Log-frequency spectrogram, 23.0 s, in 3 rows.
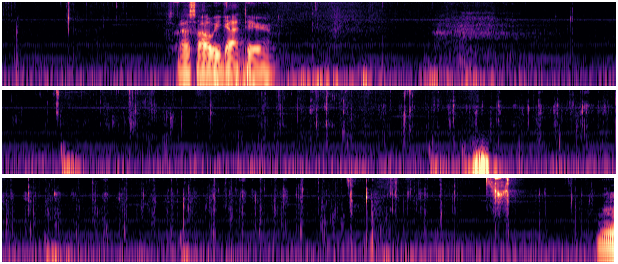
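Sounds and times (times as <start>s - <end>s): biting and chewing: 6.9s - 22.8s.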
